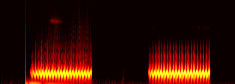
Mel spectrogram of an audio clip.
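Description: A phone ringback tone sounds twice as a call is placed from a phone, two steady, buzzy bursts of a bit over a second each, separated by a short silence, clear and fairly loud with no voices.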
